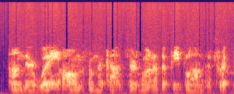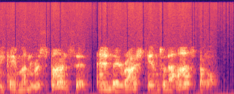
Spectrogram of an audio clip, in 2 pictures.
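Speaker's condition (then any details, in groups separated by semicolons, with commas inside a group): Cerebral palsy; uses wheelchair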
